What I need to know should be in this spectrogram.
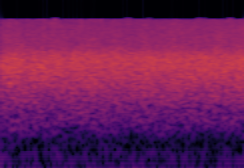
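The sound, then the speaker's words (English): Steady applause from an audience cheering a weather report: a dense, even hiss of many hands clapping with no distinct single claps. Loudness stays constant throughout, with no voices. “Look at the applause he's getting. Look at that. It's incredible.”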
